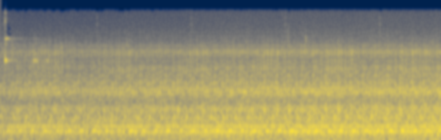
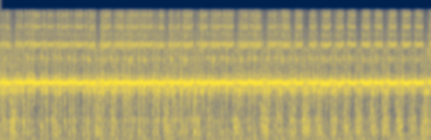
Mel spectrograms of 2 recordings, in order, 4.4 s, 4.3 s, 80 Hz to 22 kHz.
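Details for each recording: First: Timken OK load test machine, arbor deliberately damaged then run warm with Cerma 10W-30 oil, two to four weights loaded; steady mid-pitched hum with faint even ticking, noise quieting down; smooth running under load. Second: Timken OK load test of Amsoil 10W-30 synthetic oil, three to five weights added: loud piercing squeal with fast chatter as the test block seizes on its ring; lubricant film breakdown.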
